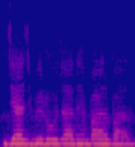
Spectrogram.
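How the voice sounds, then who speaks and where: A woman's voice: a little high, completely flat delivery, a little fast, mellow, rough recording. A woman with a Pahadi accent chatting to viewers in a casual home vlog, turning to coo at a baby. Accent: Pahadi Hindi. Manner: talks to viewers, then coos to a baby. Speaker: family vlogger. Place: home, indoors.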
